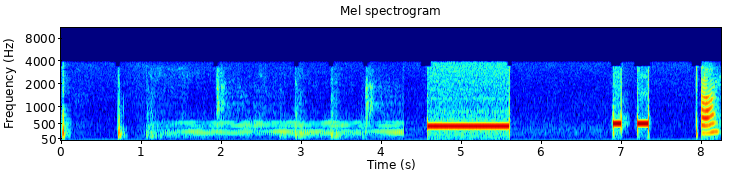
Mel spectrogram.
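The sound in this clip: Phone line tones as an office call is transferred to another department: faint crackly low tones, then one loud steady beep about a second long, two short beeps and a final brief burst.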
